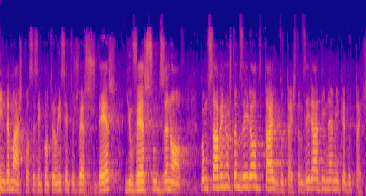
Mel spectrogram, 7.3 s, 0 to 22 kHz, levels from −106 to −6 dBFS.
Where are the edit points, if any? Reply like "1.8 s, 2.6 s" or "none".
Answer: 2.4 s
